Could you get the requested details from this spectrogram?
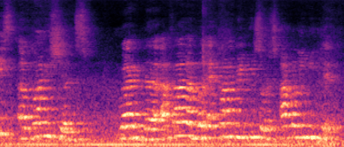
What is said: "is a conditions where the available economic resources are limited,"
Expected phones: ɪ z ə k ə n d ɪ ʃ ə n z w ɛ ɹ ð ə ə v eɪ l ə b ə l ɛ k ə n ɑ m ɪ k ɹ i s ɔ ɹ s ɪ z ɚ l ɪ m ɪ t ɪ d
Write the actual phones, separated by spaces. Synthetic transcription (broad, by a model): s ə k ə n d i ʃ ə n s w ɛ ɹ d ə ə f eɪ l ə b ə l ɛ k ə n ɑ m ɪ k ɹ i s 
